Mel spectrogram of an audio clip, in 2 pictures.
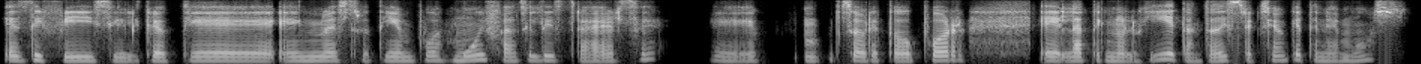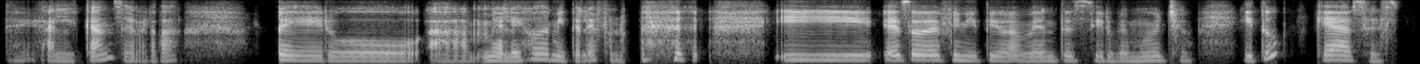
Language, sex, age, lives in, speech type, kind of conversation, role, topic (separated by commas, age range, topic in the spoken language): Spanish, female, 25-29, United States, conversation, unstructured, none, ¿Cómo organizas tu día para ser más productivo?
